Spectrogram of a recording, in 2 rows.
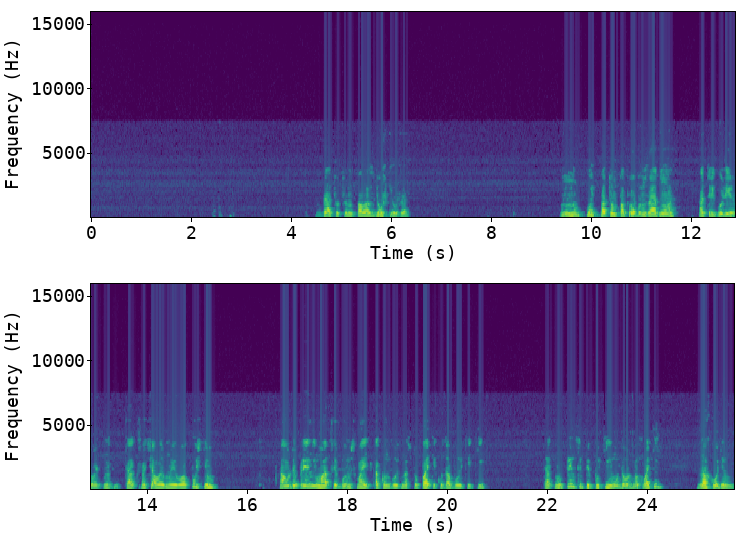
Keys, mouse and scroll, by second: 2.3 click, 2.8-4.3 middle drag, 8.4 middle click, 10.9 middle click, 12.1 click, 13.7 g, 16.2 click, 16.8 click, 17.3 g, 19.7 click, 20.3 middle click, 22.2-23.7 middle drag, 25.1 click.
